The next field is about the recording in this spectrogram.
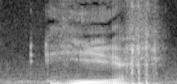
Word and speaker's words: heer: When I say H-E-E-R, it's pronounced here.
